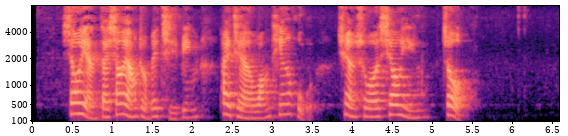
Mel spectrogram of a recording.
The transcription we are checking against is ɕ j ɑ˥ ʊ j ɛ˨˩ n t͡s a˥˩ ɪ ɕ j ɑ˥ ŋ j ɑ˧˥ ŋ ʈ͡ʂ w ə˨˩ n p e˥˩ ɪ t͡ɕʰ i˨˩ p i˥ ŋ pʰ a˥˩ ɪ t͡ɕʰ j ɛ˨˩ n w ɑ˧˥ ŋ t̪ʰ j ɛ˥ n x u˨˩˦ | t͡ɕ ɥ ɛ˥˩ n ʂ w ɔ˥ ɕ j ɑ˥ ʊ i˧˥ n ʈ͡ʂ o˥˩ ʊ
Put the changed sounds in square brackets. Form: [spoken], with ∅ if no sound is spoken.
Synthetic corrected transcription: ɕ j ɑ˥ ʊ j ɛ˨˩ n t͡s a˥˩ ɪ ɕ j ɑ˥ ŋ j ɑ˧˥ ŋ ʈ͡ʂ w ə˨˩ n p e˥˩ ɪ t͡ɕʰ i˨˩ p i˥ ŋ pʰ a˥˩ ɪ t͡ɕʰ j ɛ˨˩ n w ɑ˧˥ ŋ t̪ʰ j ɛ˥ n x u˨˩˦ | [t͡ɕʰ] ɥ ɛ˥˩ n ʂ w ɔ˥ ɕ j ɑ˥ ʊ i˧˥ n ʈ͡ʂ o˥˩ ʊ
